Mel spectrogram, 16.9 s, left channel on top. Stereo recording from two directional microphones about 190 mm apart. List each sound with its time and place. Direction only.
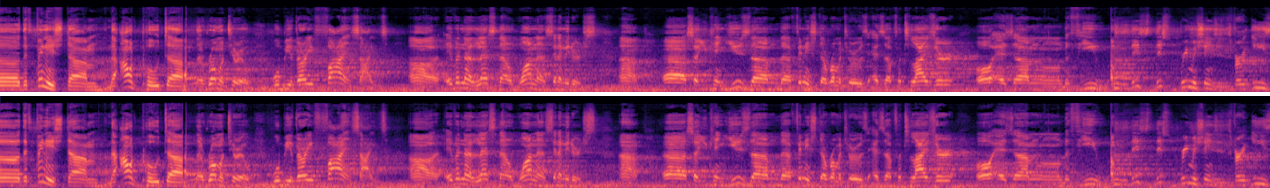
0.0 s a man's voice: 20° left (ahead or behind); by 7.3 s 5° right (ahead or behind)
8.3 s a man's voice: 5° right (ahead or behind)
9.5 s a man's voice: 45° right (ahead or behind)
10.0 s a man's voice: 5° right (ahead or behind)
15.0 s a man's voice: 10° left (ahead or behind)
